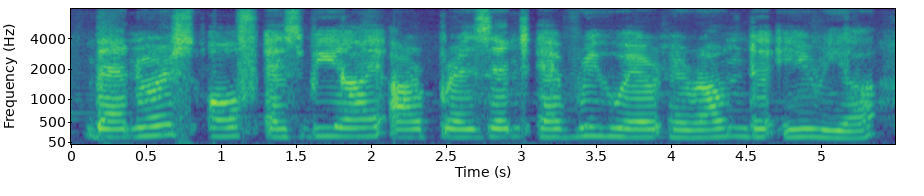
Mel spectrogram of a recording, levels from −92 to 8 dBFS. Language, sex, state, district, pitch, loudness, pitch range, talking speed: English, male, Assam, Kamrup Metropolitan, 175 Hz, -13 LUFS, 170-185 Hz, 100 wpm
